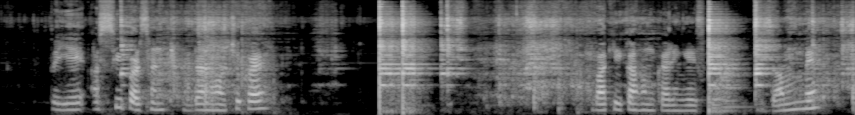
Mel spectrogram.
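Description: A metal spatula scrapes and stirs rice in a metal pot.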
